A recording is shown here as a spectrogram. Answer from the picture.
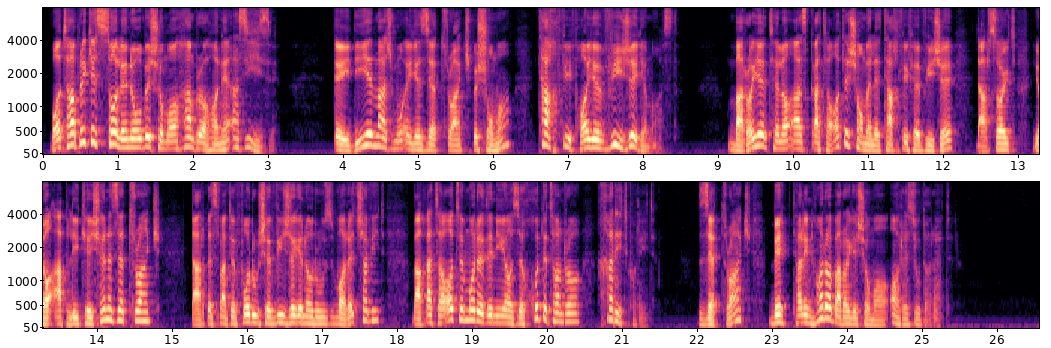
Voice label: narrator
